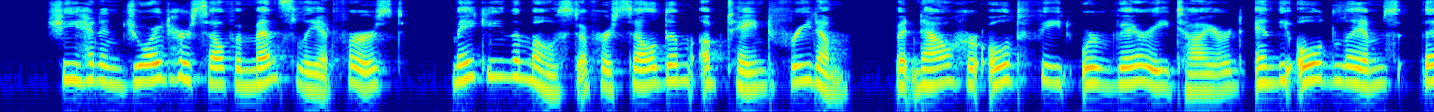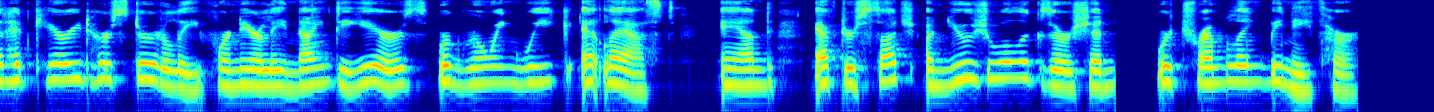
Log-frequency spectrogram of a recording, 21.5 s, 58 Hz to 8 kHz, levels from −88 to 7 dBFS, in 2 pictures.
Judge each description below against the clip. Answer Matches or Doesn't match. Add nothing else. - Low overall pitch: Doesn't match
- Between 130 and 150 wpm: Matches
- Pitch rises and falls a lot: Doesn't match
